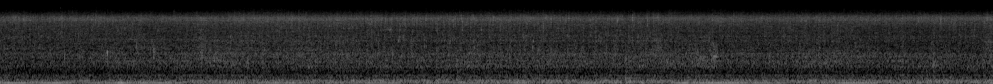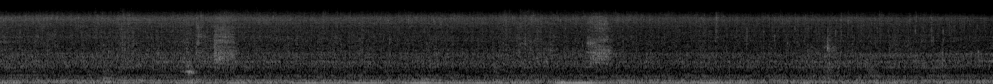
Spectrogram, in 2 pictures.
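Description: A wooden spatula scrapes and stirs food in a metal pan.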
